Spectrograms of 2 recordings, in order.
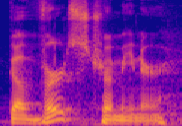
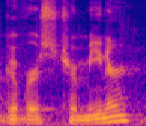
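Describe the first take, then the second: First: The stress is on the würz syllable. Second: The stress is on a different syllable. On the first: The speaker calls it right. "I say it with an accent on the verts" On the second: The speaker calls it wrong.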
